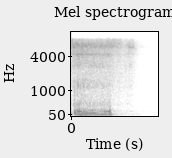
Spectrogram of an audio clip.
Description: Dog snoring sound effect in best audio quality , Here is the high quality audio of dog making snoring noises while sleeping.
